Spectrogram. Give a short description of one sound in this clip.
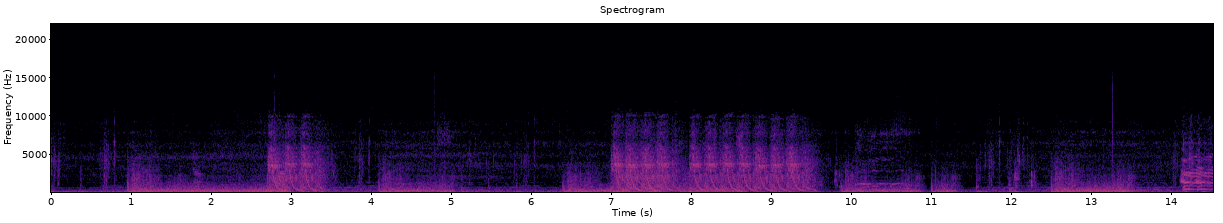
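Jet thrusters roar in bursts.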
